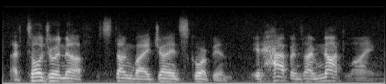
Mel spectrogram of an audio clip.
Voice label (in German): Hörprobe des englischen Synchronschauspielers; Hier ist Lex englisch synchronisiert worden; Lex Barker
